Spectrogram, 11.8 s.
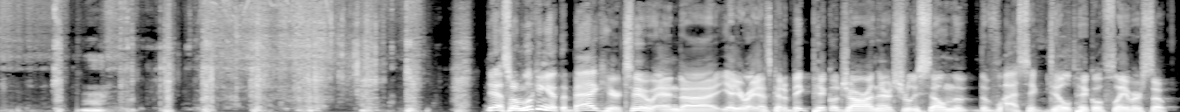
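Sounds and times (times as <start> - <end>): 
crunch of eating a potato chip: 0.0 - 4.9
speech: 0.8 - 1.4, 4.9 - 11.8.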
